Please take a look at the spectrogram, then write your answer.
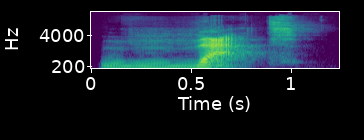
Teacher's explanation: You're just flowing air through the tongue and teeth. However, the TH in the word that, this has vibrating vocal cords.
